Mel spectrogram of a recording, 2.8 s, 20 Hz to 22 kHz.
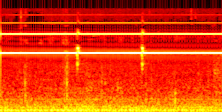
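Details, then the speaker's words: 2003 Mercury Marauder no-crank no-start: continuity tester beep cuts out as the wire is wiggled, the terminal moving on its pin in the transmission range sensor harness connector; loose connector terminal causing intermittent continuity. "so what's going on is that's sitting just right inside of that connector where it's making contact right now but all it takes is me moving this a little bit left or right up or down and that terminal is on that pin"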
